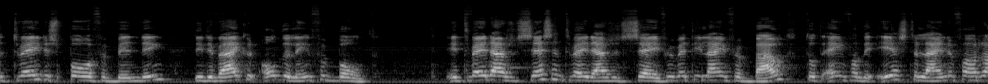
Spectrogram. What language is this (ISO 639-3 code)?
nld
